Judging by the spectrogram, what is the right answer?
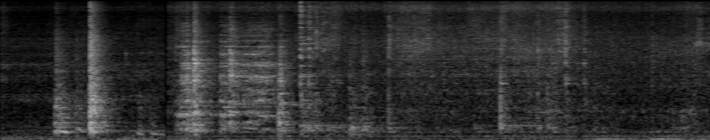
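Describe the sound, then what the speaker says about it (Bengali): Malabar spinach leaves are stirred in a pan with a few brisk scraping strokes and utensil clinks over a soft frying sizzle, followed by lighter clatter as a lid is set on. "পাতাগুলো ভালোভাবে নেড়ে চেড়ে আমি এখন আবার ঢাকনা লাগিয়ে দিচ্ছি।"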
